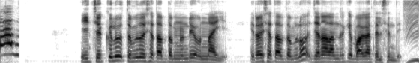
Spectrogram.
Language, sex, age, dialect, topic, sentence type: Telugu, male, 41-45, Southern, banking, statement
